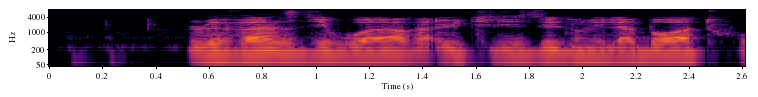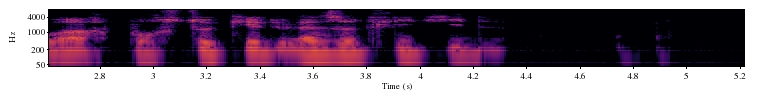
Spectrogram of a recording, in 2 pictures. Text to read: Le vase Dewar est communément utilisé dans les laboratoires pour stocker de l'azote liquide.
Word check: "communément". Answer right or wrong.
wrong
